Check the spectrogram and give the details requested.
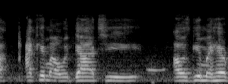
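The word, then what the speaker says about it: DYCHI: Let me bring back Dachi. Dachi is spelled D-Y-C-H-I.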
